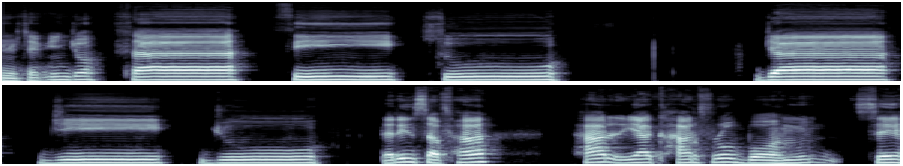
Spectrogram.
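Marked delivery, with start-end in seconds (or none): 0.3-8.2 ثا ثی ثو جا جی جو each drawn out; long vowels. Shown as a demonstration. Teacher drilling letters with long vowels, drawn out. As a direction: stretch every syllable long. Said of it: "هر یک حرف رو دراز کشیده".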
